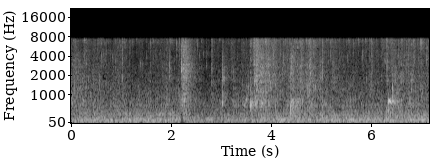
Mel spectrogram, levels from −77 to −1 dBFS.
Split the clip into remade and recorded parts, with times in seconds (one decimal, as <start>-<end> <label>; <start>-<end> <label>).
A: 0.0-7.2 recorded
